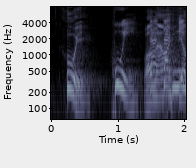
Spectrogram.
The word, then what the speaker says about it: Hui: No, you see, the thing is, like, because it actually means dick in Polish and Russian, so I always say Hui, but the thing is, you pronounced it the way it's supposed to be pronounced. Hui.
